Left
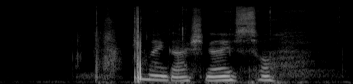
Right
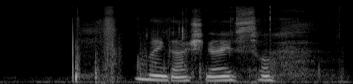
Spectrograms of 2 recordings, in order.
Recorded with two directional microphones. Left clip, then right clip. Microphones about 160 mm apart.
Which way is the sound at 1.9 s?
30° left (ahead or behind).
